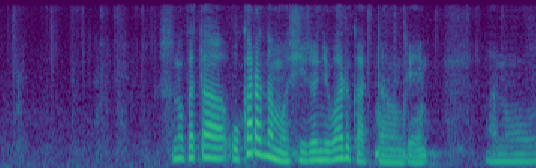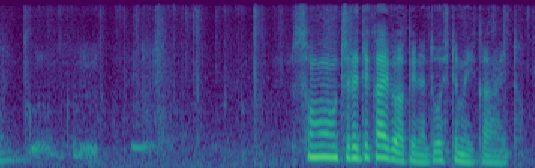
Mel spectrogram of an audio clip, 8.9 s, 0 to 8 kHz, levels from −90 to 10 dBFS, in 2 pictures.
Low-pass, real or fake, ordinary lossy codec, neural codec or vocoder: 7.2 kHz; fake; none; codec, 16 kHz in and 24 kHz out, 1 kbps, XY-Tokenizer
